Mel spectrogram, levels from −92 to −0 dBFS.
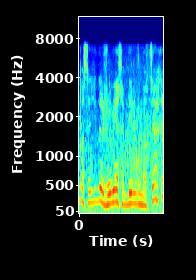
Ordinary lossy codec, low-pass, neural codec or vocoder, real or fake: Opus, 64 kbps; 7.2 kHz; none; real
